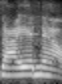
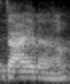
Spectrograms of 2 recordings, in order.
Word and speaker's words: Dianelle: I was just saying the pronunciation is Dianelle. Yep. Dianelle. Got it. I'm sorry. I'm gonna get it right. I knew it because it spelled like Diane and then L, right? So Dianelle.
